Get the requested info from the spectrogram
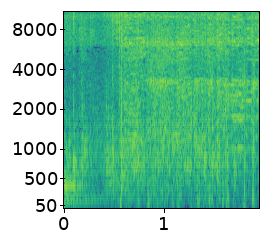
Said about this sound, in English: A house is ablaze and a little boy is trapped inside. A deputy sheriff smashes the window.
